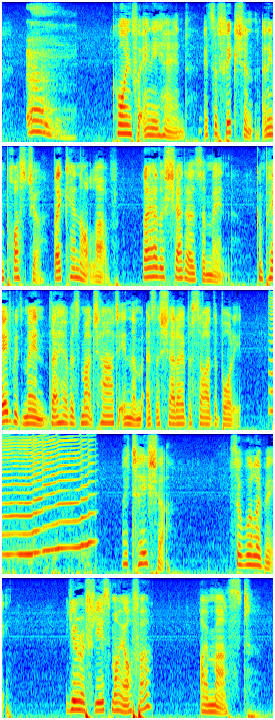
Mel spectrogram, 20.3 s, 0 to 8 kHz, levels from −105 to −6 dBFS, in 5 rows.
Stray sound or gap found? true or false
true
